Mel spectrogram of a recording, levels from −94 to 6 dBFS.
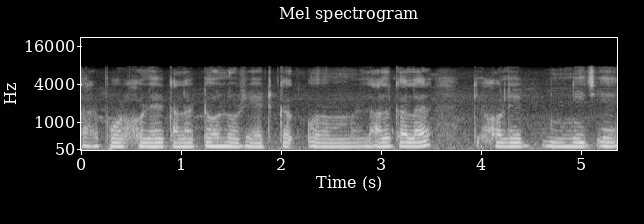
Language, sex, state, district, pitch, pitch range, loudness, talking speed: Bengali, male, Tripura, West Tripura, 140 Hz, 135-145 Hz, -15 LUFS, 100 wpm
